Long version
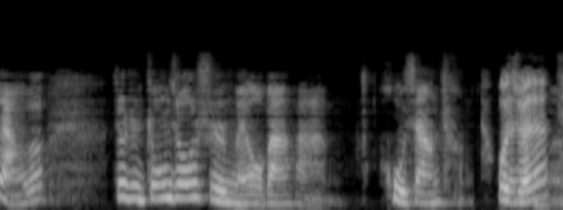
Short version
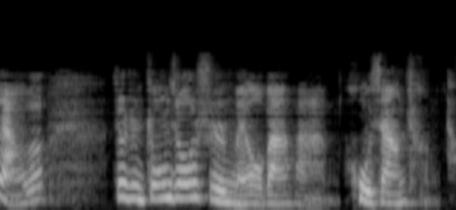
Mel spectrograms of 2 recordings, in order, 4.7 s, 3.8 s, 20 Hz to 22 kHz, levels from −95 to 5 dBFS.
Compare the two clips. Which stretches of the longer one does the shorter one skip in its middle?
2.8 s to 3.1 s

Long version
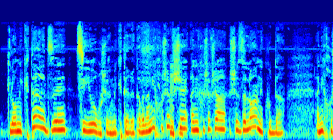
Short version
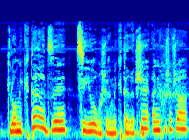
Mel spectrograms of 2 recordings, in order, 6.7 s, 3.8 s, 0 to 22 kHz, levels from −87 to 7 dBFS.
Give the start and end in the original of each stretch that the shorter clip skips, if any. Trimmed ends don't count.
2.7 s to 3.5 s

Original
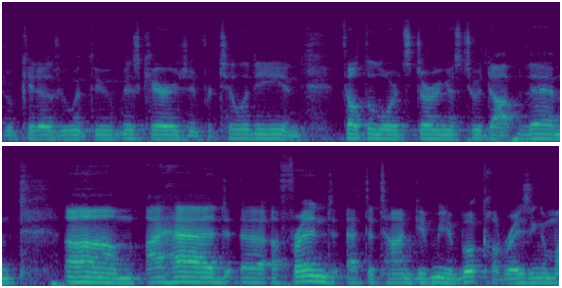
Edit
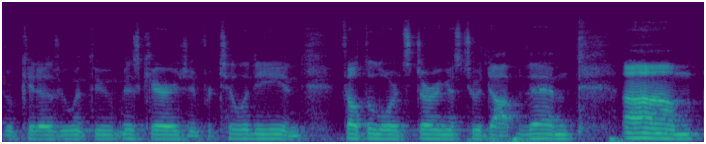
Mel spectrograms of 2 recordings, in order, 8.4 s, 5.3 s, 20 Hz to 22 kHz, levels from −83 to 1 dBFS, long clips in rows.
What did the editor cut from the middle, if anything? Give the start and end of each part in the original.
none

